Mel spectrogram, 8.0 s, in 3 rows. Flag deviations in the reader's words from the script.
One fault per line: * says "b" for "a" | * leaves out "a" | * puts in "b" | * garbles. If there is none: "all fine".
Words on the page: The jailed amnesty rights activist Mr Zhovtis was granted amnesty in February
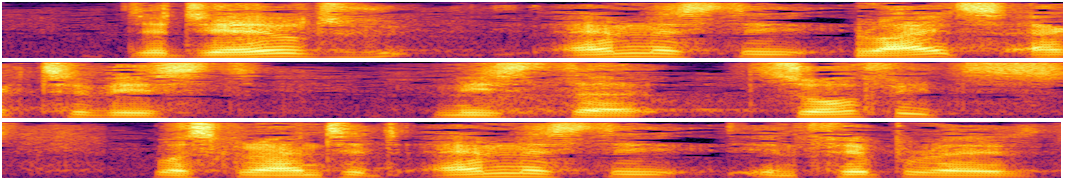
all fine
